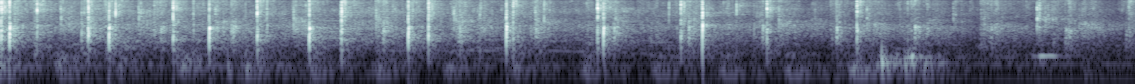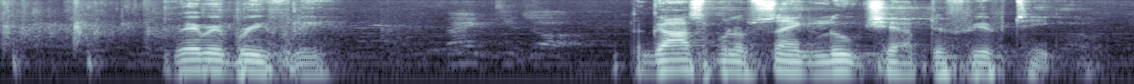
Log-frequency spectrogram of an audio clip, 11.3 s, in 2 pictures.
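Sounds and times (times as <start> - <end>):
audience hand clapping: 0.0 - 7.3
speech: 6.6 - 7.4, 8.8 - 11.0.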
